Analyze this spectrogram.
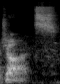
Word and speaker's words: JWT: quick let's talk about jots so it stands for json web token it's pronounced jot and it's a standard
